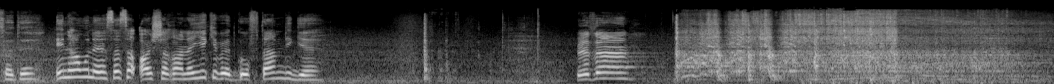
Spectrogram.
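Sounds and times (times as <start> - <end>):
speech: 0.0 - 3.3, 5.8 - 6.9
car engine cranking and trying to start: 6.7 - 10.5.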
